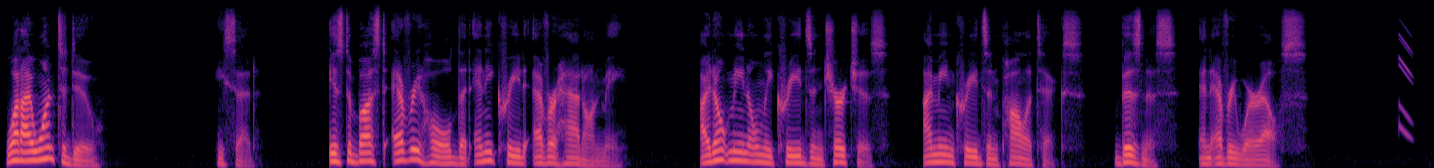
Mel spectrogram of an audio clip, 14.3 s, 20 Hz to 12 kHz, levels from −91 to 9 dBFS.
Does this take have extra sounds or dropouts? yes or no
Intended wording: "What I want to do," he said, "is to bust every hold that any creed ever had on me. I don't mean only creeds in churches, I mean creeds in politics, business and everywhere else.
yes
